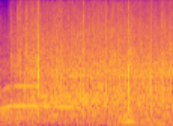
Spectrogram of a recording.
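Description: A crowd claps together in a dense burst of applause, many hands overlapping into a steady rattling wash with a few sharper claps standing out, fairly close.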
